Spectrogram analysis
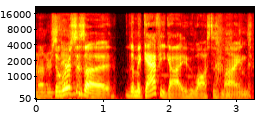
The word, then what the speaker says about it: McAfee: MC name you call it McNabb a mc mc a caffee but it's it's pronounced McAfee and that's just like put the put an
